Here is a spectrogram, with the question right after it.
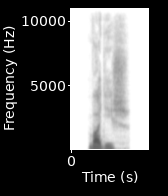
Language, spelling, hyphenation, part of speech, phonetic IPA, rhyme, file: Hungarian, vagyis, vagy‧is, conjunction, [ˈvɒɟiʃ], -iʃ, Hu-vagyis.ogg
- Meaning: 1. that is to say, in other words, thus, so 2. or better said (making corrections to what one previously said)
